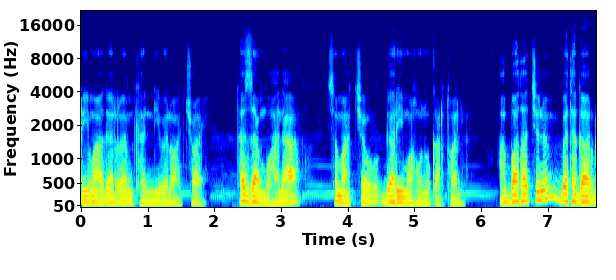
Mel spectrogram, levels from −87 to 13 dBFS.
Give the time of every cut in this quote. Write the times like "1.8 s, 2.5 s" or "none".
none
